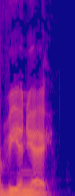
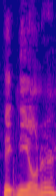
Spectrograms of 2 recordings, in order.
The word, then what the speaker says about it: Viognier: We're pouring a signature Viognier. And Viognier, you can try your best pronunciation of it, all of us who aren't French. – Vigneoner? – That's pretty close.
